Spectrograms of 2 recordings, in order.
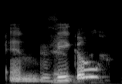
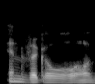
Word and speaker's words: inveigle: I-N-V-E-I-G-L-E. Inveigle? – Inveigle. Inveigle. There's only one G, so it would be a long I sound.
